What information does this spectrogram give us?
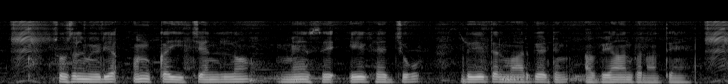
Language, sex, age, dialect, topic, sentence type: Hindi, male, 18-24, Kanauji Braj Bhasha, banking, statement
